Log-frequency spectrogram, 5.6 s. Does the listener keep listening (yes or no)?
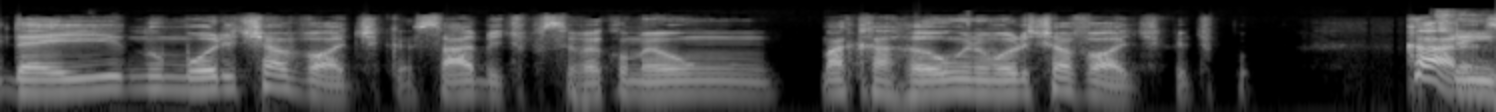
yes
